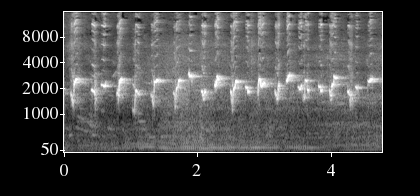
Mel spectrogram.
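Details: Sooty-headed bulbul delivering crisp, clipped whistles in an even, rolling series, the notes alternately dipping and lifting, with a low rumble behind.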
